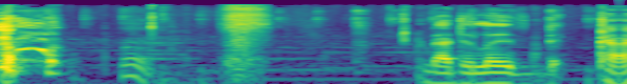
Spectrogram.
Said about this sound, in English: That delayed dab cough though.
